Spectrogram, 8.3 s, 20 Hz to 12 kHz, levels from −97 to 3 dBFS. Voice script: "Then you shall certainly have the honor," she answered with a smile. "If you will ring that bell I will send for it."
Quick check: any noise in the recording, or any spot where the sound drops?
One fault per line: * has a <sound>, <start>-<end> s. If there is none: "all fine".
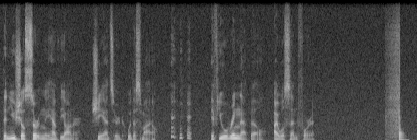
* has a laugh, 3.4-3.9 s
* has a thud, 7.7-8.2 s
